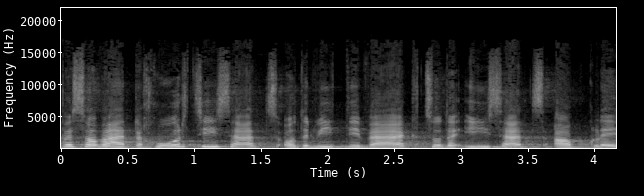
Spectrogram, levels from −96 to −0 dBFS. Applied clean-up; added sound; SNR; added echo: none; none; none; none.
